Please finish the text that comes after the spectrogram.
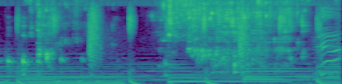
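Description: Two ounces of spirit poured for a cocktail, a thin gurgling trickle of liquid into a glass with small splashes and drips, close and quiet, without talk.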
